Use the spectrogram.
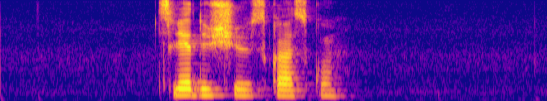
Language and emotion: Russian, neutral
